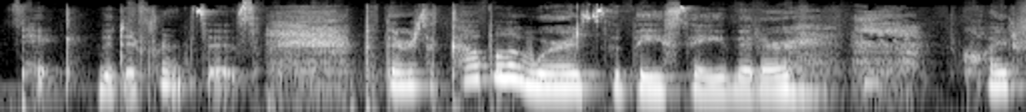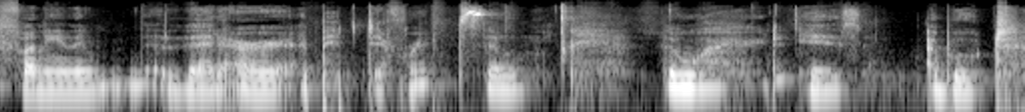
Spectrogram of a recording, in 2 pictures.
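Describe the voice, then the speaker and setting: A woman from Scotland speaks in a soft, close-up whisper for an ASMR video. Her voice is mellow and very airy, sitting a little high, and she keeps slipping into other accents as she chats. It sounds intimate, right at the microphone. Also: husky. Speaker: ASMR creator.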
